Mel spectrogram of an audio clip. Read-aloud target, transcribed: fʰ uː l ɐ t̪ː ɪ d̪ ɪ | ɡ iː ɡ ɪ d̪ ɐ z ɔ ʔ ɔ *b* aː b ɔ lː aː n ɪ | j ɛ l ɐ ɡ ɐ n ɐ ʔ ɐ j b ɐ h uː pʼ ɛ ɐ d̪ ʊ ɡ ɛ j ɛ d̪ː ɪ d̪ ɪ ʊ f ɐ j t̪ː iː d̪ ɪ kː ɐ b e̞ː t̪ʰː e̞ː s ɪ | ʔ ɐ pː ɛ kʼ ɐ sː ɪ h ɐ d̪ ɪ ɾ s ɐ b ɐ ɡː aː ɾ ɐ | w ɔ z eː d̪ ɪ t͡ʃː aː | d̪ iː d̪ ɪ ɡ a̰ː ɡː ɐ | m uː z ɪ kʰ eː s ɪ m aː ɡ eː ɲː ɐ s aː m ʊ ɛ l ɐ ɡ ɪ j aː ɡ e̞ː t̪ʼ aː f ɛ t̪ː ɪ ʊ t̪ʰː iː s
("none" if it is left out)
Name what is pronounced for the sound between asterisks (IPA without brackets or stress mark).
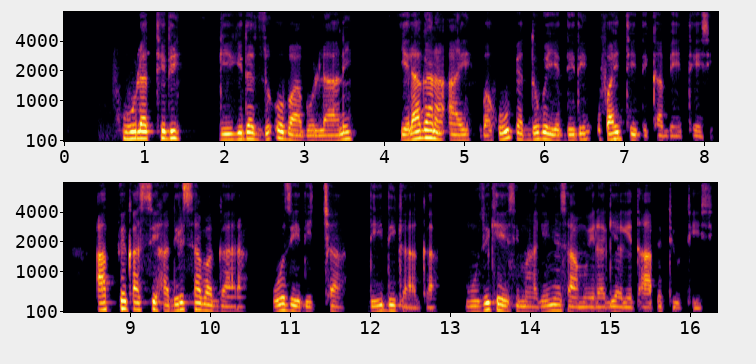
b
